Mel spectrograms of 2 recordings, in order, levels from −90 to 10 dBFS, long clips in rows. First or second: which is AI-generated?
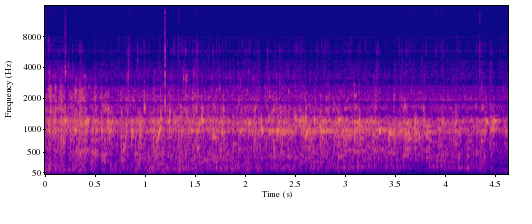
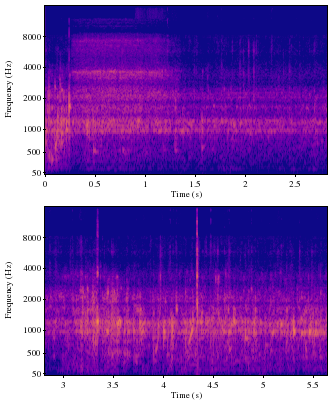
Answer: first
